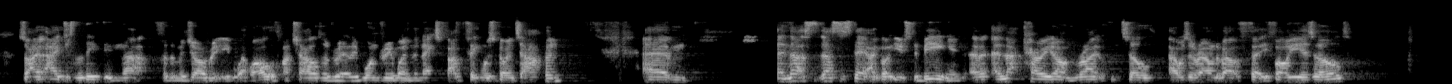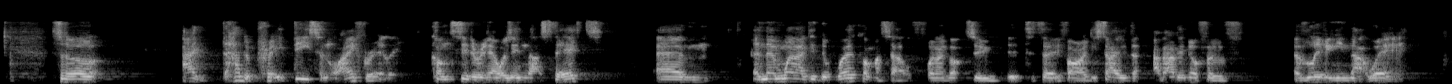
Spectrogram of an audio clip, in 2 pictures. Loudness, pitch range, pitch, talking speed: -22 LUFS, 105-145 Hz, 115 Hz, 195 wpm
